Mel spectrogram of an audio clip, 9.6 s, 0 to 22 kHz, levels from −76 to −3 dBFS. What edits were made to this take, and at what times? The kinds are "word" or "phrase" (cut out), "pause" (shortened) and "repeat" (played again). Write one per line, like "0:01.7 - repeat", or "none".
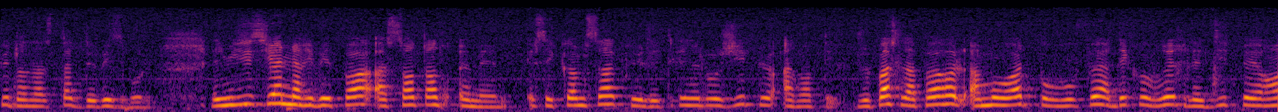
0:06.3 - pause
